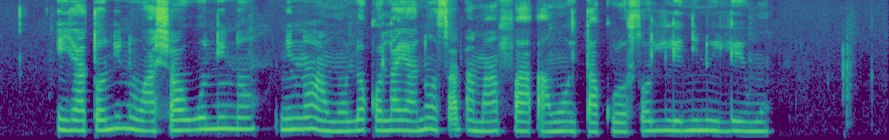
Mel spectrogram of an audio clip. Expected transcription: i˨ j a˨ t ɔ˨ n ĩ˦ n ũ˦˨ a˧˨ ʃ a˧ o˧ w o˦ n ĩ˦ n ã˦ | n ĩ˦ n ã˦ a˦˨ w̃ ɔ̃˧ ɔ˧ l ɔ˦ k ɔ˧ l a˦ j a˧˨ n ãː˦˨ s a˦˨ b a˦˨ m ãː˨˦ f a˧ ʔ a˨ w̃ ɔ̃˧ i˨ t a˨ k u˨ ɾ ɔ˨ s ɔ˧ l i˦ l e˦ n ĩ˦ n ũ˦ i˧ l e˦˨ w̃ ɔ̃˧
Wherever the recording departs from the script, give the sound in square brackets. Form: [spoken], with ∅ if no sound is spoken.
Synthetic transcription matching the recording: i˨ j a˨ t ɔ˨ n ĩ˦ n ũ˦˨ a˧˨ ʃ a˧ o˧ w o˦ n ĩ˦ n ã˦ | n ĩ˦ n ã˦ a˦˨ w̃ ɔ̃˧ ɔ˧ l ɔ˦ k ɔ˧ l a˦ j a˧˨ n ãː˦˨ s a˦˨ b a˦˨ m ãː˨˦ f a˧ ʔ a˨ w̃ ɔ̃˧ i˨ t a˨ k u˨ ɾ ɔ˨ s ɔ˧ l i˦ l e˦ n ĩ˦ n ũ˦ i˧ l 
